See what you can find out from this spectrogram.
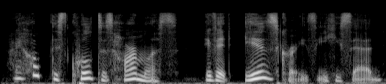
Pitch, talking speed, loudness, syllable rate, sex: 230 Hz, 185 wpm, -19 LUFS, 4.3 syllables/s, female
